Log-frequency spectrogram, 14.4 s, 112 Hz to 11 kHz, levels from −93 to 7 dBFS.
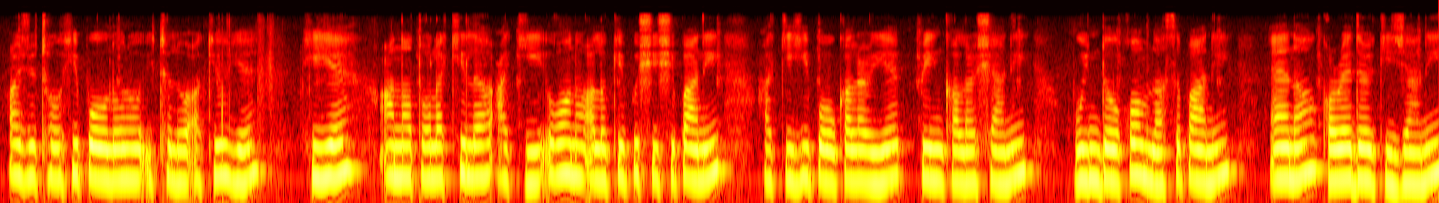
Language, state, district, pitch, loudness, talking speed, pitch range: Sumi, Nagaland, Kohima, 200 Hz, -15 LUFS, 110 wpm, 190-210 Hz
